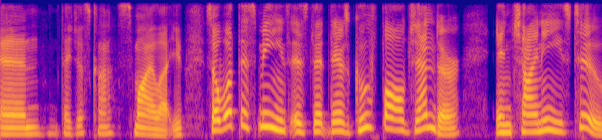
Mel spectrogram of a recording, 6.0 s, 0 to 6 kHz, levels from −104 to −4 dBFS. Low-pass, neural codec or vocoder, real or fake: 5.4 kHz; none; real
